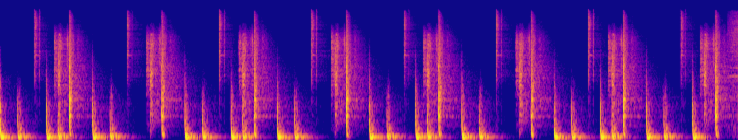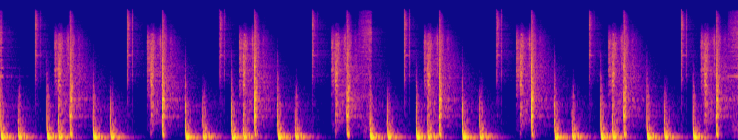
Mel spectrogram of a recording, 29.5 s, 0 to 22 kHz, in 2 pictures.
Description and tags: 130 bpm post beat
a simple beat made in ableton
some reverb, pitch etc.
enjoy it!
post, burial, ambient, fx, dark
